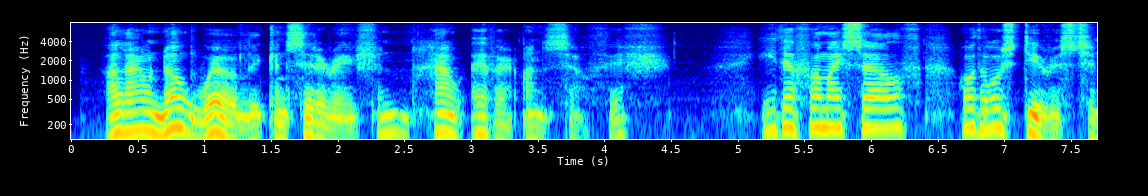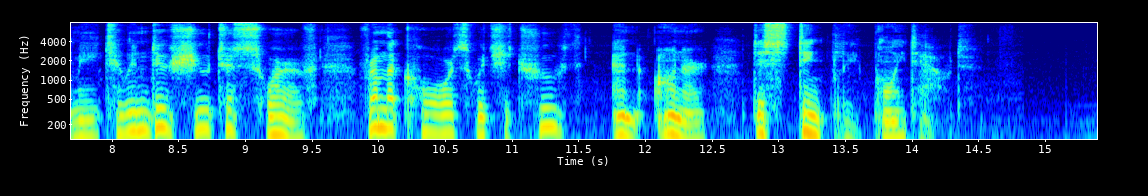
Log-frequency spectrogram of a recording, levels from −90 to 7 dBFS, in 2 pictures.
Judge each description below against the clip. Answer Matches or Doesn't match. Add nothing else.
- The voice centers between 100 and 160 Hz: Matches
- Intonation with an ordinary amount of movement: Doesn't match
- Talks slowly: Matches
